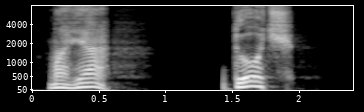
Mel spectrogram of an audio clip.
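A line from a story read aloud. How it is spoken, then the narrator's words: Faint exhaled words. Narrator (Russian): шевельнула губами, выдохнула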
